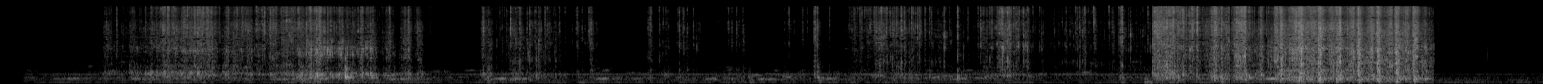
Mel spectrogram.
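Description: Plastic piping bag crinkling and rustling as frosting is scraped into it with a silicone spatula, in several bursts, the loudest near the end.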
